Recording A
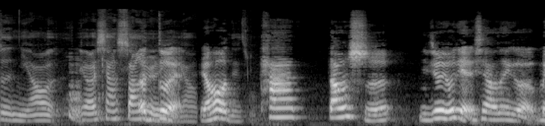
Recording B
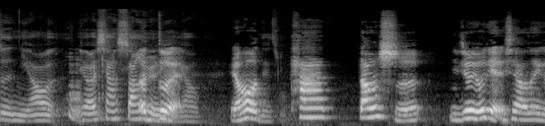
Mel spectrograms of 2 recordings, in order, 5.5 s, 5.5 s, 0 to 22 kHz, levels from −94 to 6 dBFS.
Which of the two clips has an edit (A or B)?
A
